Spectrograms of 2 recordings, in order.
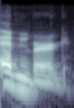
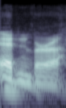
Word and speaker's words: Edinburgh: You don't go to Edinburgh. You go to Edinburgh.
